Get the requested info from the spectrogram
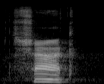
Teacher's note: a lot of the air released from somebody speaking with the Australian accent comes through the nose rather than the mouth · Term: nasal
